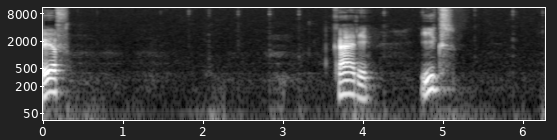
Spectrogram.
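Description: A man speaks calmly and close into a microphone, in short phrases.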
